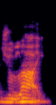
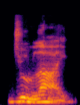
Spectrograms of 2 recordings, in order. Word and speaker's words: July: Pero también se puede decir con el schwa.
